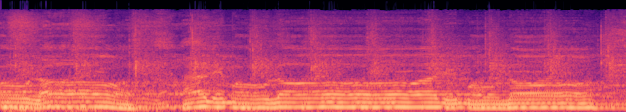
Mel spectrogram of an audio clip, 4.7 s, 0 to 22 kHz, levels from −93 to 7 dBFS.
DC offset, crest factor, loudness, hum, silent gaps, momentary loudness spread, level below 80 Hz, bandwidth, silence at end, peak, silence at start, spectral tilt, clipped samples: 0.7%; 10 dB; -10 LUFS; none; none; 3 LU; -34 dBFS; 16 kHz; 0 s; 0 dBFS; 0 s; -6 dB/octave; 0.3%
